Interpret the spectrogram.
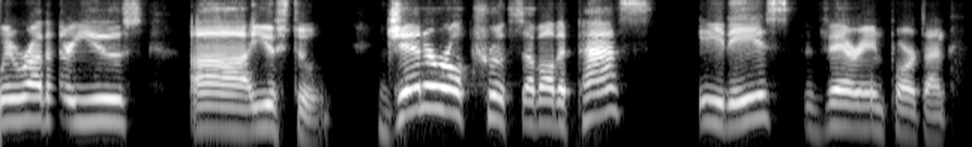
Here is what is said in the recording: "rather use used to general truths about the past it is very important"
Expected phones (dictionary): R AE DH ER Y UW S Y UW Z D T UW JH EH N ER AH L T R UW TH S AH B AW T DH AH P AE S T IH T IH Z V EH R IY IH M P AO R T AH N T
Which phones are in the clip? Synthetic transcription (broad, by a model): R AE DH ER Y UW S Y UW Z T UW JH EH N ER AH L T R UW TH S AH B AW T DH AH P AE S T IH T IH Z V EH R IY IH M P AO R T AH N T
